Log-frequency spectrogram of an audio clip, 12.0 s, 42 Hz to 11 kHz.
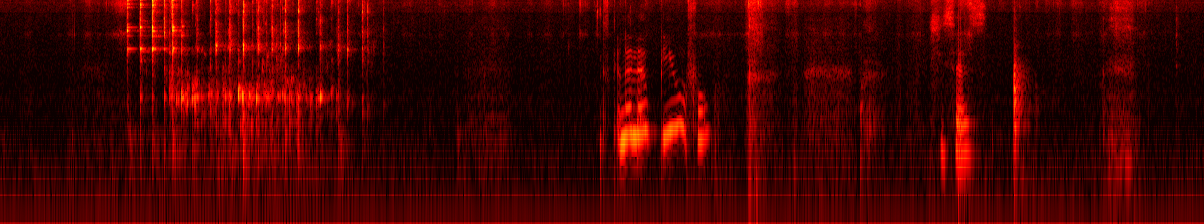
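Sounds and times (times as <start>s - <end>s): brush clinking in water jar: 1.2s - 3.8s.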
